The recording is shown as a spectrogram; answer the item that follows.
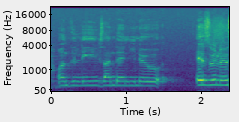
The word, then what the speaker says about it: Ezeulu: Pronounce it for me. Ezulu.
